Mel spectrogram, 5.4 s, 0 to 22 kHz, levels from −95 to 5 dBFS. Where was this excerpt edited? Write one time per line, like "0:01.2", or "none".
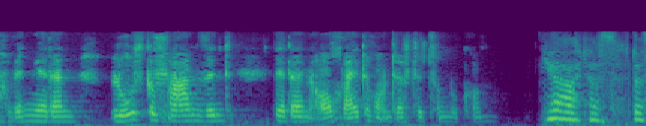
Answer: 0:02.3
0:02.8

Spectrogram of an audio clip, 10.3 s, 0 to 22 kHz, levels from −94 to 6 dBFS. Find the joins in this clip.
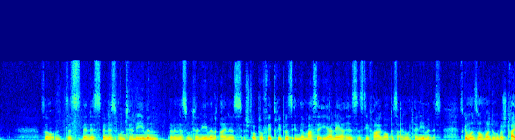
none

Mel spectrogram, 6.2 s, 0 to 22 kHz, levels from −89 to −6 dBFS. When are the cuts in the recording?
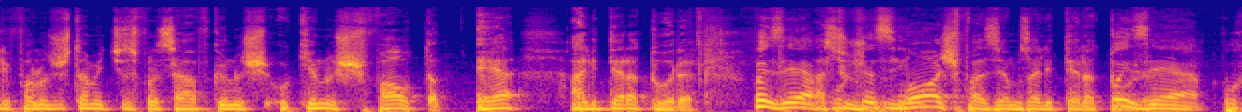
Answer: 0:02.3

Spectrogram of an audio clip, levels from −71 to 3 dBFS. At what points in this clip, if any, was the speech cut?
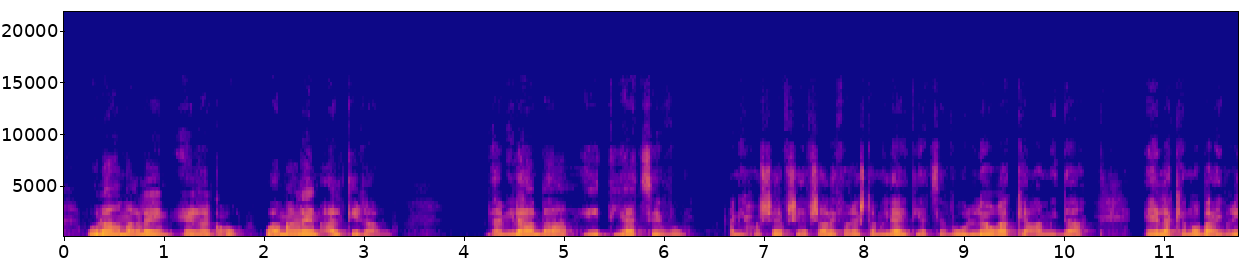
none

